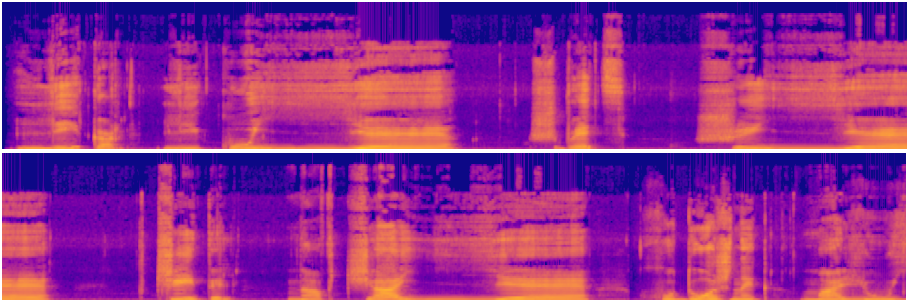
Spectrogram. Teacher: у кожному з цих слів живе звукосполучення й е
